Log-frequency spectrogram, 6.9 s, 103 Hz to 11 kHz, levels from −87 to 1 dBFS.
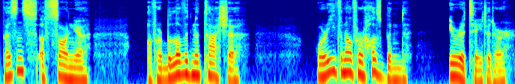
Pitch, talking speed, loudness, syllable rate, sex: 150 Hz, 130 wpm, -17 LUFS, 5.7 syllables/s, male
